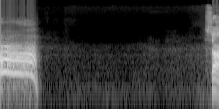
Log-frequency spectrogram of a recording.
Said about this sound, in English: I had to scream into my pillow because what the motherfuck?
